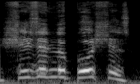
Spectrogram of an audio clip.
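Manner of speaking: high, slow called-out shout; retold shout. Boy shouting to officers where she hid, high and slow. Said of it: "he's pointing and shouting".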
